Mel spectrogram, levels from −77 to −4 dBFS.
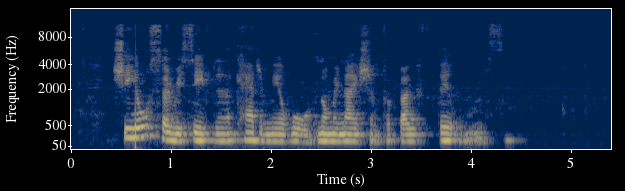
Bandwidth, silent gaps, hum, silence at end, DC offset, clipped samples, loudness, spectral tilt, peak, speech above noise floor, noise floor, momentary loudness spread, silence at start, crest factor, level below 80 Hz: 11.5 kHz; none; none; 0.95 s; under 0.1%; under 0.1%; -28 LUFS; -6.5 dB/octave; -14 dBFS; 38 dB; -66 dBFS; 13 LU; 0.45 s; 16 dB; -64 dBFS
